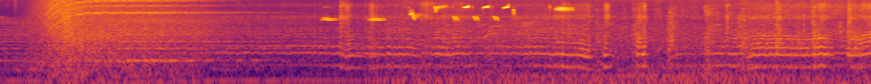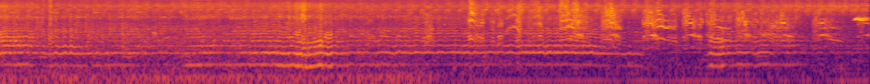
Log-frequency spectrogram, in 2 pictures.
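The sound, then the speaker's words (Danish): Honeybees buzz steadily, a dense, droning hum of many wings that rises and shifts in pitch as individual bees take off from the edge of the hive, where they gathered in the sunshine to warm up before flying off, continuing throughout without any talking. “De samler sig på kanten af bistedet. Når de har varmet sig lidt i solen, så flyver de afsted.”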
